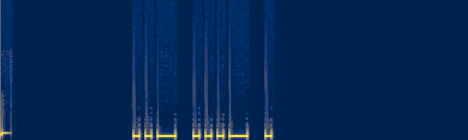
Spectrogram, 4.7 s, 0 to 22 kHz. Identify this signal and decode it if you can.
Morse code, heard as a keyed tone, about 20 wpm, 700 Hz. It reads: UVE
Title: All Cut Numbers - 3-Digit 20wpm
